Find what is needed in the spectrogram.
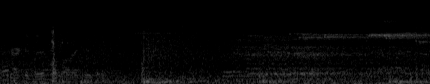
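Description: A basketball bouncing faintly on a hardwood gym floor, a few separate bounces.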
